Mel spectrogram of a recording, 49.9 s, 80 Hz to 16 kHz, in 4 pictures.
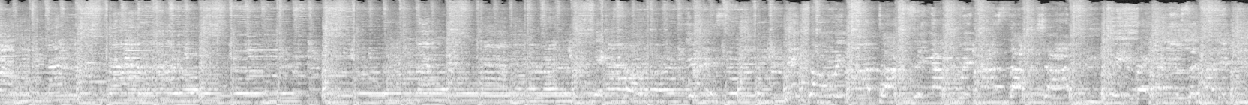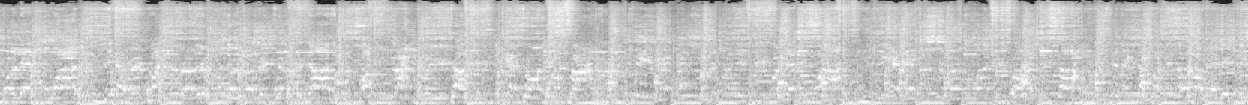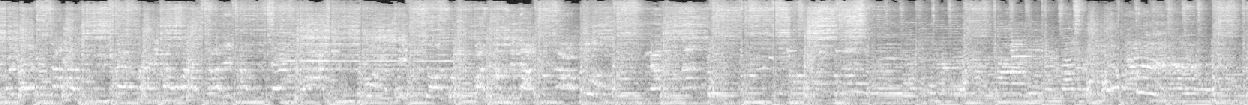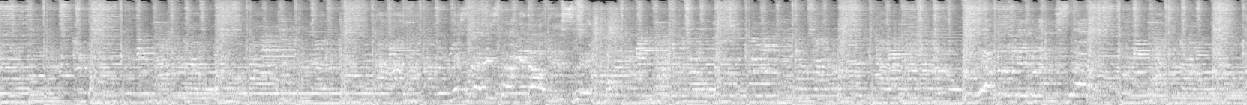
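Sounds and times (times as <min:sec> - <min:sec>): live reggae band playing: 0:00.0 - 0:49.9.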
